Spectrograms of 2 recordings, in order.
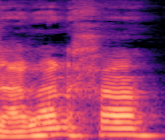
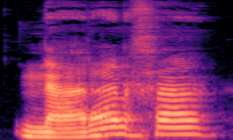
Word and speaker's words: naranja: start of a word, that would be pronounced as a H. And you'll see that later when we come on to orange as well. Púrpura, amarillo, rosa, naranja, and azul.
